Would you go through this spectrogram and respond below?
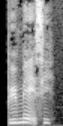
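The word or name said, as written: BYMÆSSIG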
